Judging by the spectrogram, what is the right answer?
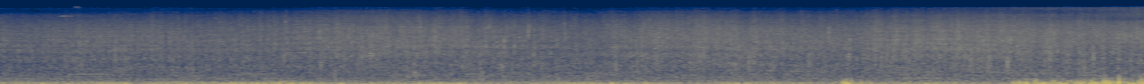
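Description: Steady hiss of splashing water from ground-level fountain jets hitting paving. Wind buffets the microphone in low rumbles, stronger near the end.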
